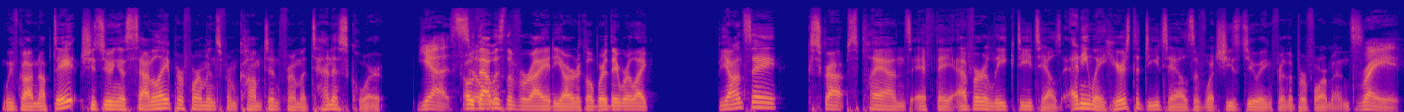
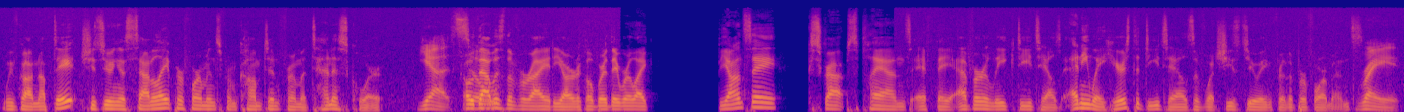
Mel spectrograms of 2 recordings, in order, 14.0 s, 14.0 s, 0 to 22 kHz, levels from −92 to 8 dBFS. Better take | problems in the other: first | hiss; faint; until 6 s and from 9 s on; 25 dB below the speech

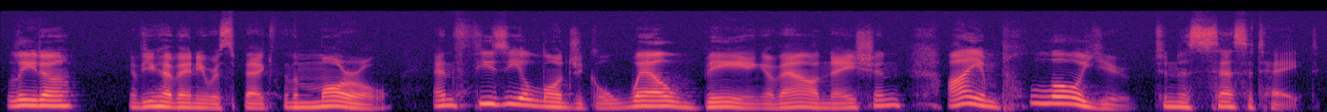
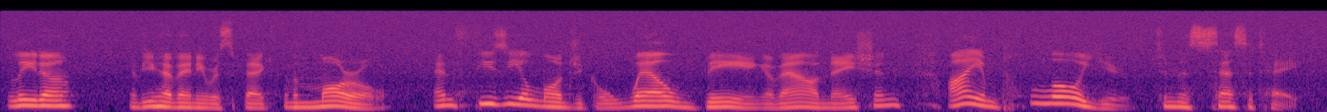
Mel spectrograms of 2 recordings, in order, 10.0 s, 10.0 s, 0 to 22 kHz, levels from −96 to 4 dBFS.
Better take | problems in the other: first | hiss; loud; throughout; 8 dB below the speech; faint in the first

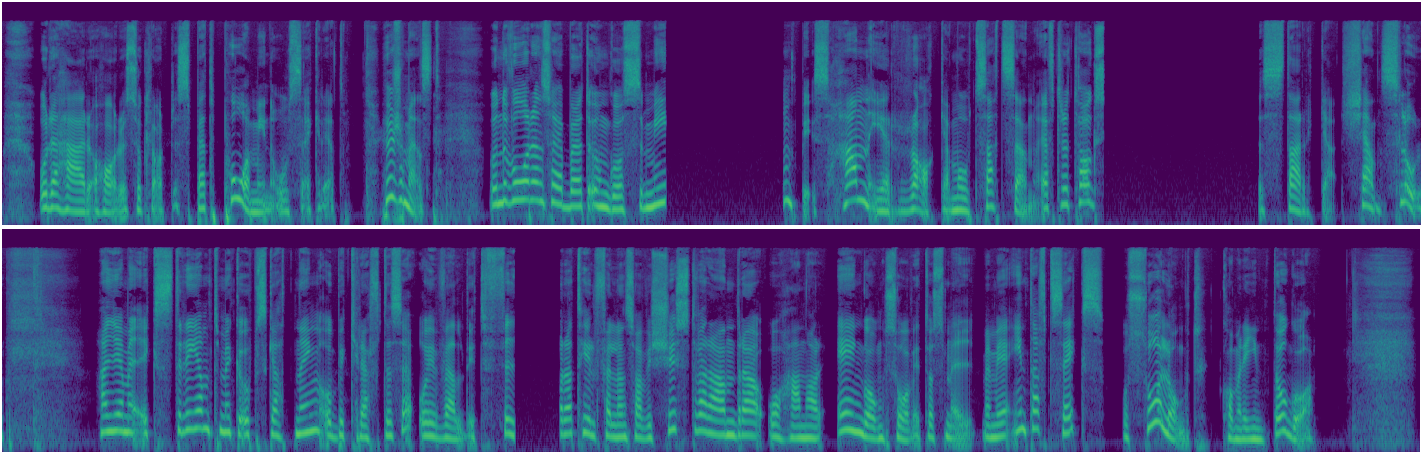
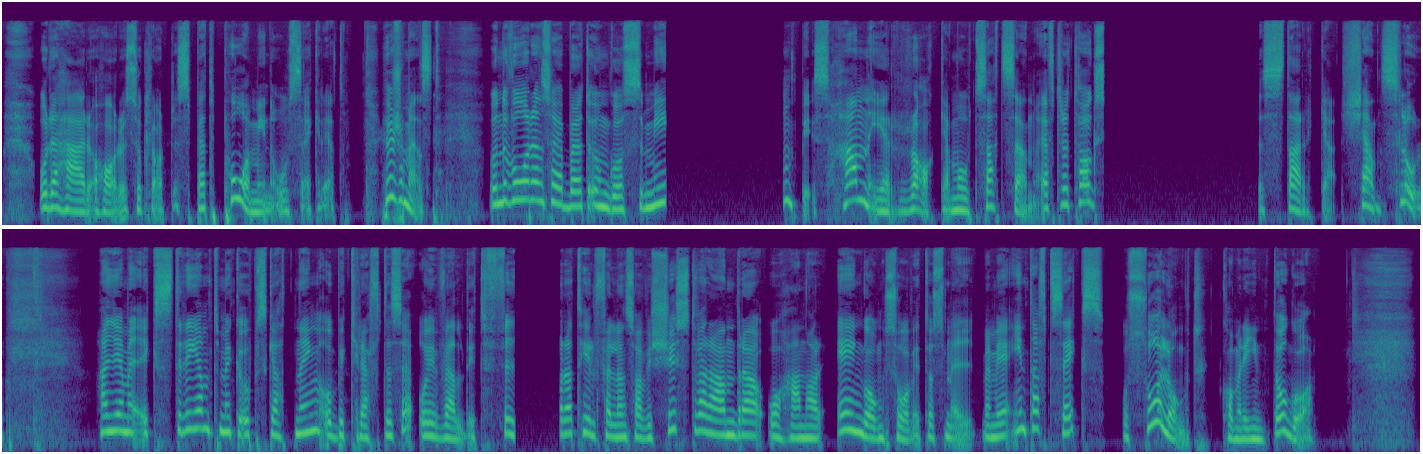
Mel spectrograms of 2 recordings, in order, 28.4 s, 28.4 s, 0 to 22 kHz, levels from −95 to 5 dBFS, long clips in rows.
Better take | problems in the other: neither | audio cutting out; at 6.5 s for 1 s, at 11 s for 1.5 s and at 19 s; the same in both

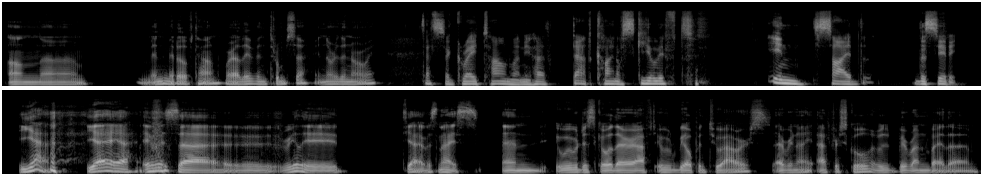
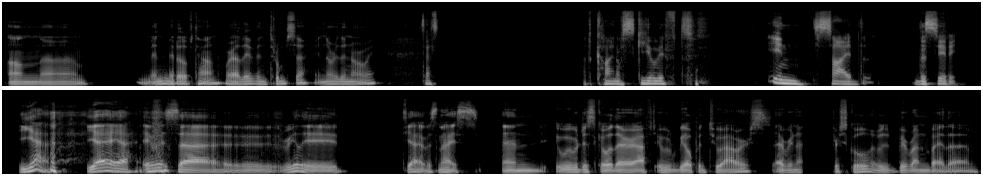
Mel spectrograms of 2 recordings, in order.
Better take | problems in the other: first | audio cutting out; at 4.5 s for 1.5 s and at 18 s

